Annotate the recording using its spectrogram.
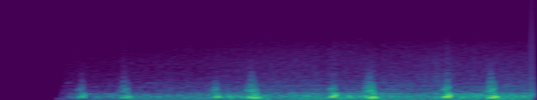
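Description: Heartbeat sound effect: low double thumps, lub-dub, repeating about once a second over a faint low hum, starting about half a second in.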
